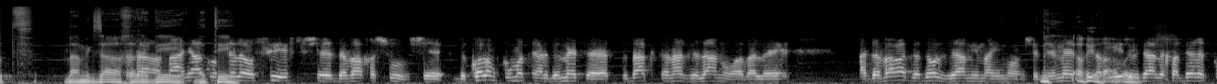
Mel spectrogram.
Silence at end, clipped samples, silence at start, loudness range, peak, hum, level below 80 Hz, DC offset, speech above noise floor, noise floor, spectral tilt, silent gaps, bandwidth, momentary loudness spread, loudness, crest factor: 0 s; under 0.1%; 0 s; 3 LU; -6 dBFS; none; -46 dBFS; under 0.1%; 26 dB; -47 dBFS; -6 dB/octave; none; 15.5 kHz; 6 LU; -22 LUFS; 16 dB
